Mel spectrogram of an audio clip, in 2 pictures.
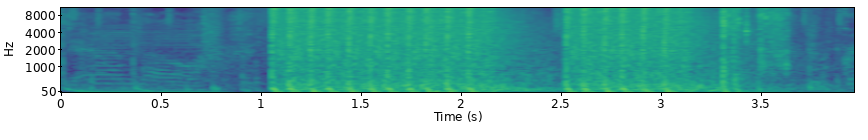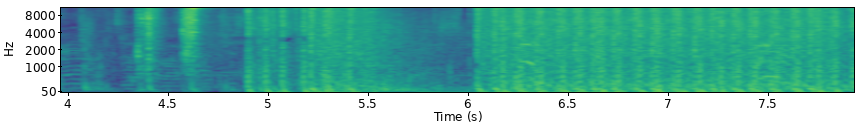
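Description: Rapid gunfire rattles in bursts from a video game.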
